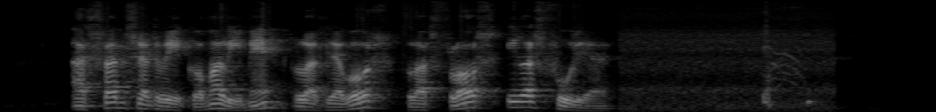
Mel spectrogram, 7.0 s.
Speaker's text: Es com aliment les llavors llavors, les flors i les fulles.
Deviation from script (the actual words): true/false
true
